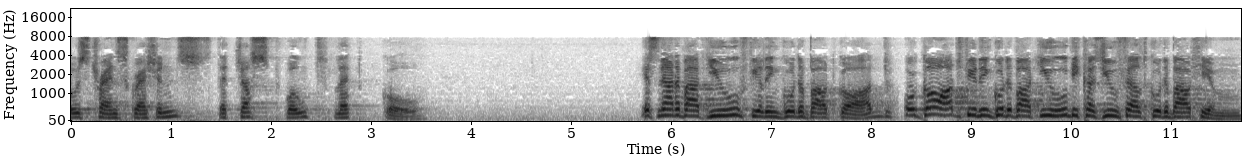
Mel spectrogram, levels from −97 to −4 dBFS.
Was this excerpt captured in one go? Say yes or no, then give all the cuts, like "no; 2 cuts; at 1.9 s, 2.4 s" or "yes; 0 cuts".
no; 2 cuts; at 5.6 s, 8.3 s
